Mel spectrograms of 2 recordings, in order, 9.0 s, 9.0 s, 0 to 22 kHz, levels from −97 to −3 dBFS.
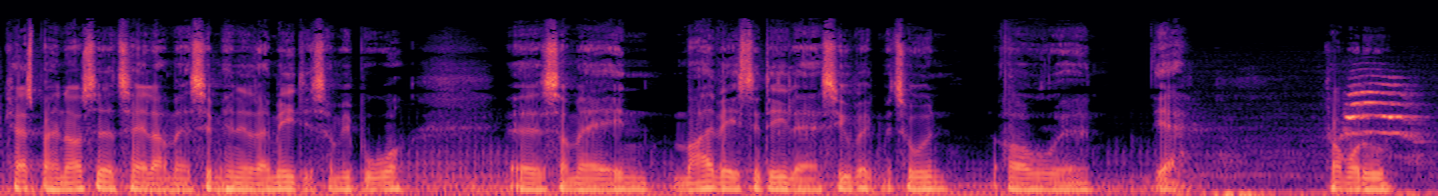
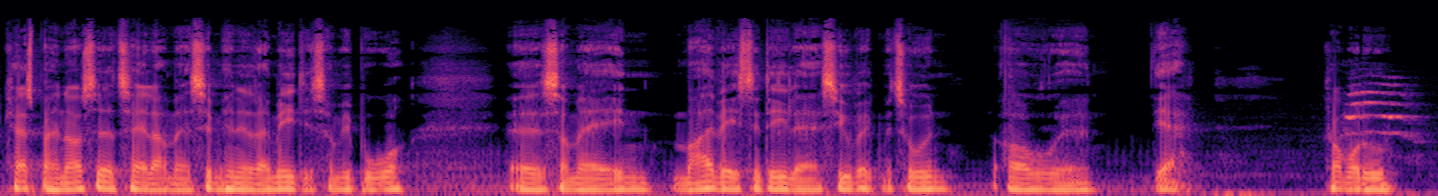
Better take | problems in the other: second | animal sounds; loud; throughout; 9 dB below the speech; faint in the second

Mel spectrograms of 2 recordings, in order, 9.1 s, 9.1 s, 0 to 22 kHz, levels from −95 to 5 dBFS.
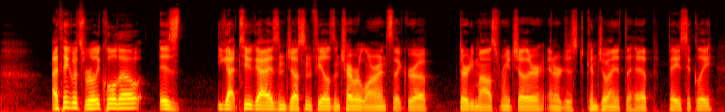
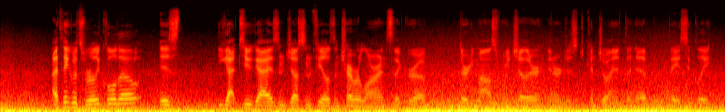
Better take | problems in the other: first | low rumble; loud; throughout; 6 dB below the speech

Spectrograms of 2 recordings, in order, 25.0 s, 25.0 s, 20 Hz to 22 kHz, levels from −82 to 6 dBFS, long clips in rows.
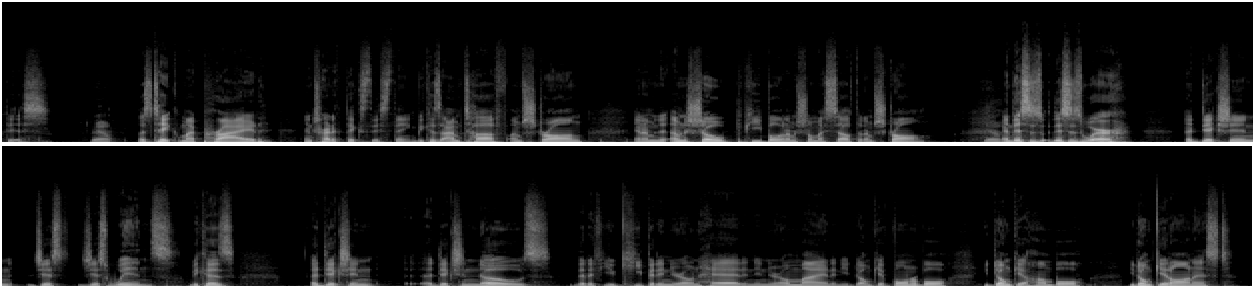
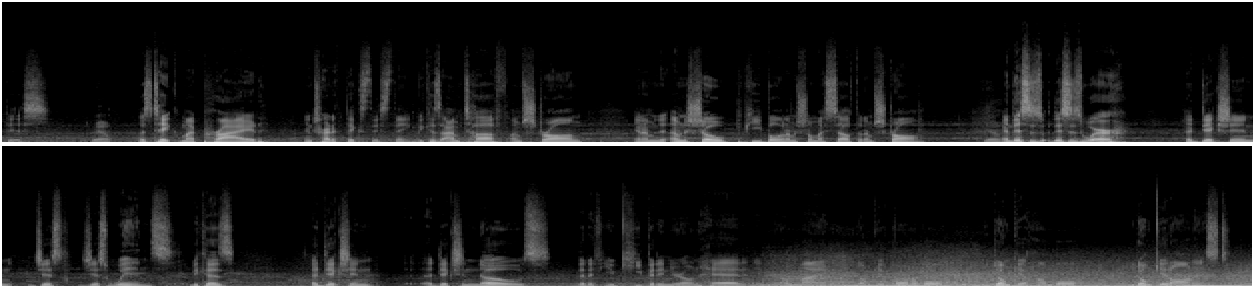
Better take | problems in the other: first | traffic noise; very loud; throughout; 2 dB above the speech

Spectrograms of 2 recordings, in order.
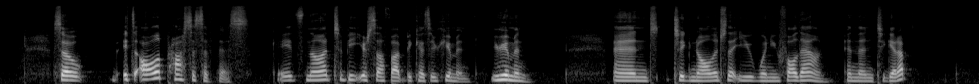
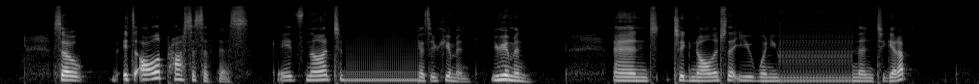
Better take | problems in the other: first | audio freezing; at 3.5 s for 0.5 s and at 8 s for 0.5 s

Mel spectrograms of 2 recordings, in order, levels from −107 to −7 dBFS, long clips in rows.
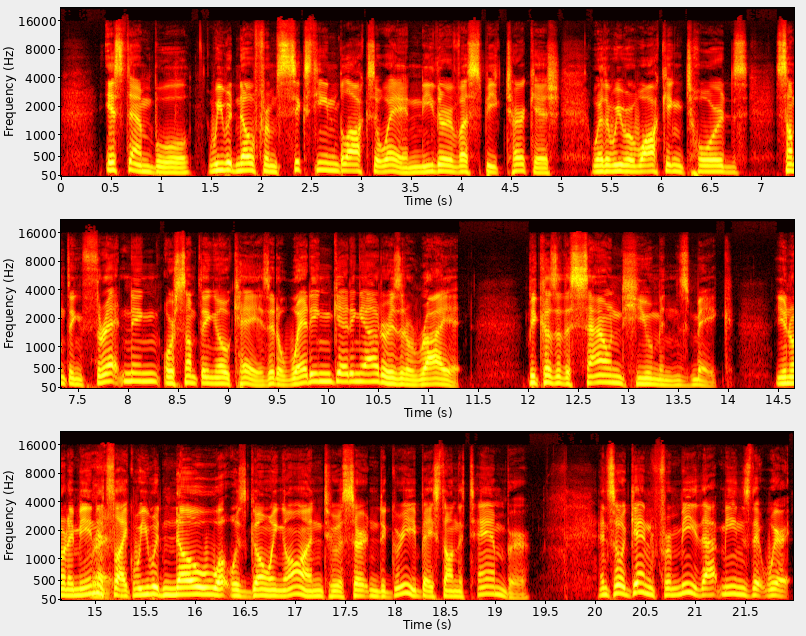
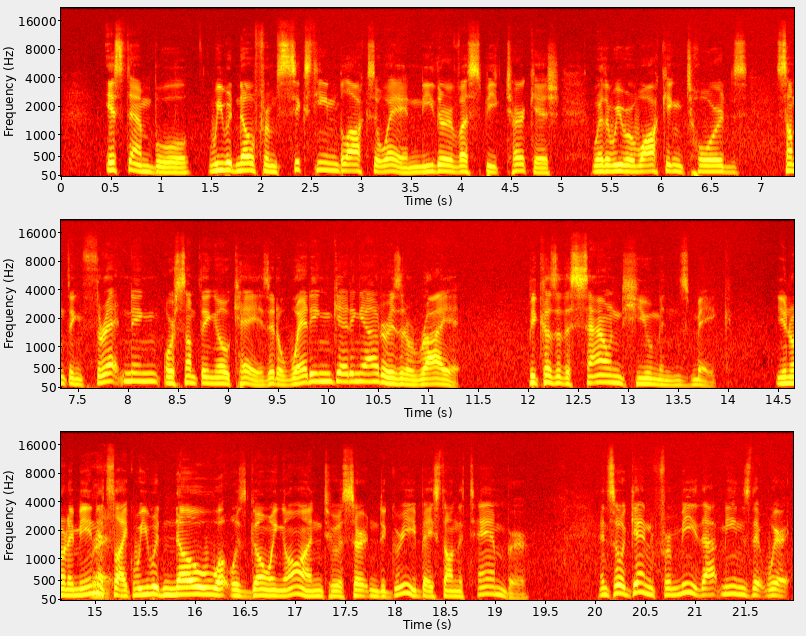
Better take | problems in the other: first | hiss; faint; throughout; 20 dB below the speech

